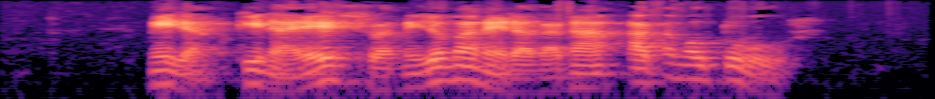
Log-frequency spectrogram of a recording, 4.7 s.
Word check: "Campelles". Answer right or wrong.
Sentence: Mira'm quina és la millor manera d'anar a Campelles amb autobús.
wrong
